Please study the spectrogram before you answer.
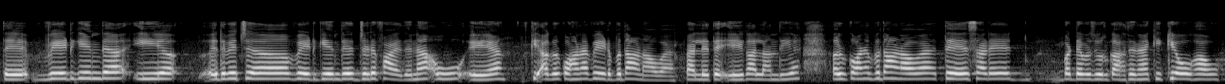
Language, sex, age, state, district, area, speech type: Dogri, female, 18-30, Jammu and Kashmir, Jammu, rural, spontaneous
